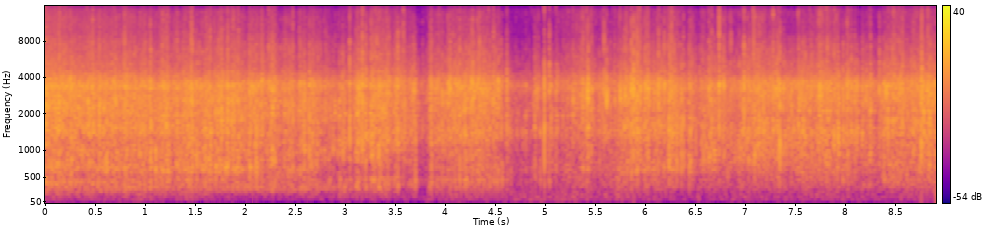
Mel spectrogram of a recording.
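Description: A small Kraft mac and cheese cardboard box filled with dry pasta is held in one hand and shaken and tilted. The result is a steady, dense, bright rattle of the pasta against the cardboard, with almost no low end and brief dips around 3.8 and 4.7 seconds.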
